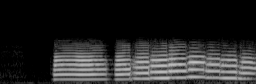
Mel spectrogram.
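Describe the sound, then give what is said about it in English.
A trumpet plays slurred notes without tonguing, so each pitch glides smoothly into the next. After one sustained tone and a short break, a connected line steps gradually upward. The tone is bright and full, with no voices. “you don't tongue, it's called slurring, and that sounds like this.”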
